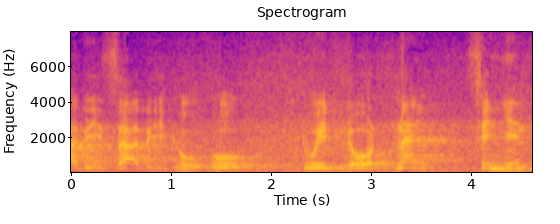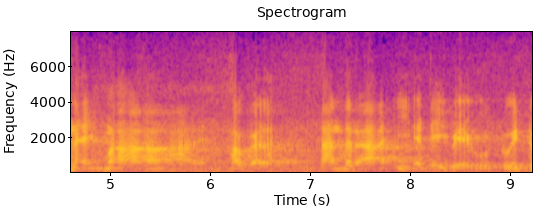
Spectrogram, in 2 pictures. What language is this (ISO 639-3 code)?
tha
